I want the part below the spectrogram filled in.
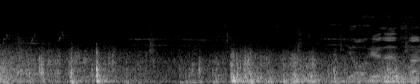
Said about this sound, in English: Y'all hear that thunder?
